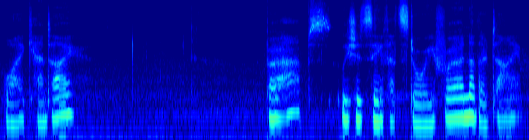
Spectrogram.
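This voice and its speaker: A woman voicing a gentle, protective female vampire caretaker in a soft, hesitant whisper on a close microphone. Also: a little high, slow pace, gravelly, a little hiss or hum. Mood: gentle, solemn. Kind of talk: whispered ASMR roleplay.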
